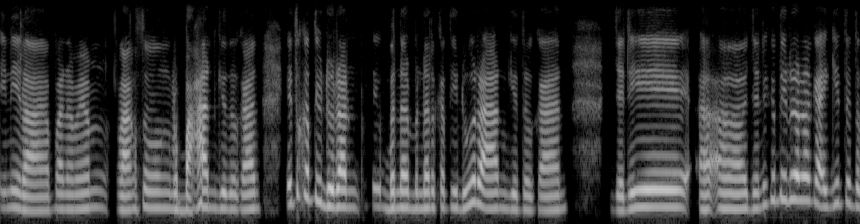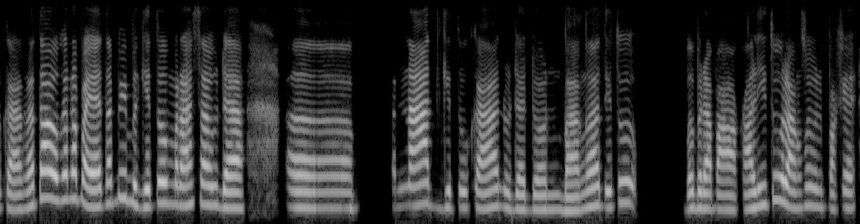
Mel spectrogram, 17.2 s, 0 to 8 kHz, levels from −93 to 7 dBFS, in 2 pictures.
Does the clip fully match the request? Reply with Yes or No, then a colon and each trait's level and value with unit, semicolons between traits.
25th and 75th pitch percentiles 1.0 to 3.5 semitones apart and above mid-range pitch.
Yes: average, 2.9 semitones; high, 215 Hz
